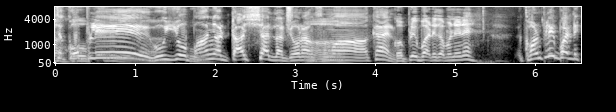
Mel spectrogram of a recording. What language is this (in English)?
Malay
